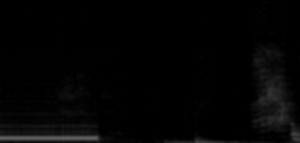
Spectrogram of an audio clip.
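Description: A telephone being dialed to return a call gives a steady electronic tone for about a second, which cuts off abruptly. Near silence follows, then faint low rumbling and a few soft, scattered sounds.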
